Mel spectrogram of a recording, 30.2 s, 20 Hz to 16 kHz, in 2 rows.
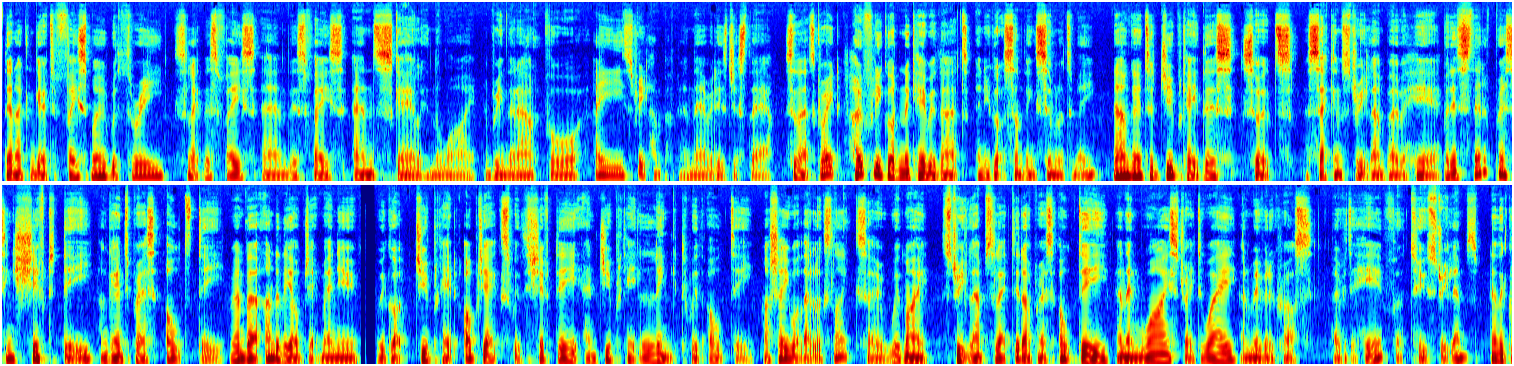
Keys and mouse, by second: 0.5 3, 1.3 click, 1.6 middle click, 2.8 shift+click, 3.6 s, 4.0 y, 5.0 click, 5.2 middle click, 6.2-7.7 middle drag, 8.1 Tab, 8.5-10.9 middle drag, 11.2 middle drag, 17.4-23.3 drag, 25.5 alt+d, 26.0 y, 28.9 click.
